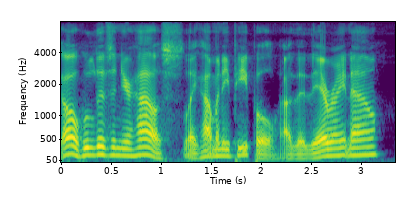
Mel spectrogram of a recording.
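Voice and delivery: a hint of an inquisitive machine quizzing a kid; nosy AI. AI quizzing a child about the house, nosy. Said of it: "he said the A I was saying".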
